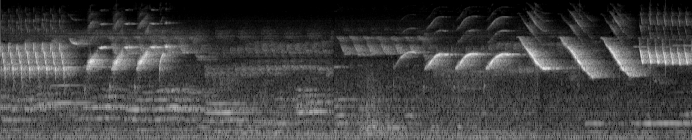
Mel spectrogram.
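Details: Canary song used as a lure to prompt other canaries to start singing: fast, high rolling trills and rapidly repeated slurred notes in dense runs. A brief softer stretch midway is followed by a burst of sweeping rolls over a low background hum.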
